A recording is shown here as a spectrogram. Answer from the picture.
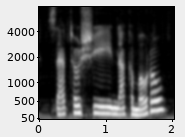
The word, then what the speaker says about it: Satoshi Nakamoto: Satoshi Nakamoto? – Yep.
